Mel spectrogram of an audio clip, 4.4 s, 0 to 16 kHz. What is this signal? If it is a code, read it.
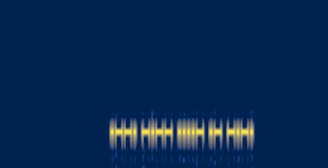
Morse code, heard as a keyed tone, about 40 wpm, 700 Hz. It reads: PY4AC
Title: DXCC-100 Call Signs - 5 Characters - 40wpm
